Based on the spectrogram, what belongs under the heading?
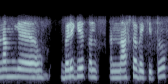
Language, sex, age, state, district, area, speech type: Kannada, female, 18-30, Karnataka, Vijayanagara, rural, conversation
